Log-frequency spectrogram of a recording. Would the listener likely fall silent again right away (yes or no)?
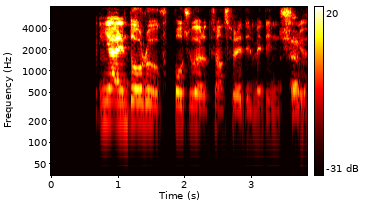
no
